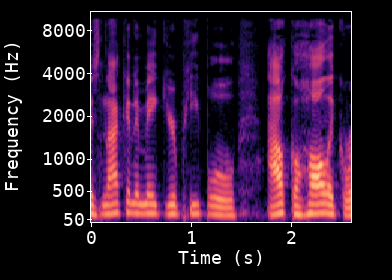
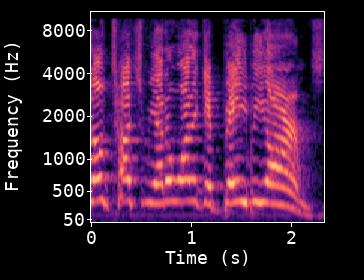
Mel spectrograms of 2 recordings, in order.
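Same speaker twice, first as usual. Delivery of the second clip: very high scream. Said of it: "he screams".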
